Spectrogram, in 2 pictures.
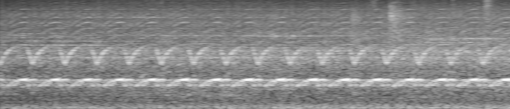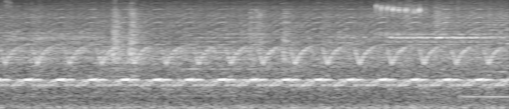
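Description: An ambulance siren wails in a fast, repeating sweep, loud and close, at a Civil Defence rescue demonstration in Delhi. A steady tone and light traffic noise run beneath it.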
